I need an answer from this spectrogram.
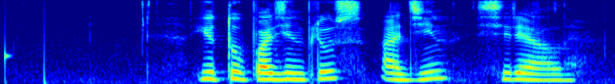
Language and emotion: Russian, neutral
